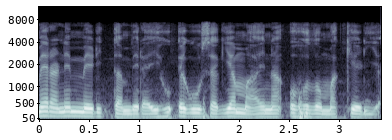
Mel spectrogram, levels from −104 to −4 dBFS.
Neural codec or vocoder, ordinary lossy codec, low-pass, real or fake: none; none; 7.2 kHz; real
